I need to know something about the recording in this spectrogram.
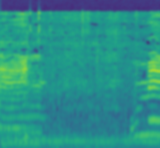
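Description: A woman's held sung note ends about half a second in, leaving the low, steady noise of a car's cabin on the move, road and engine hum. Her singing starts again near the end.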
